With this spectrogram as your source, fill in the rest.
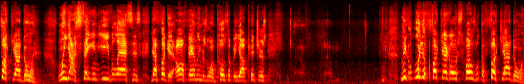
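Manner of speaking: heated ranting. Speaker ranting at family members who post pictures, worked up and ranting. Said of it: "Let me calm down".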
